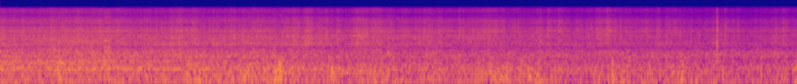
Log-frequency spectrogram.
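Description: A train of goods wagons rolling past and drawing away, a steady rumbling noise that grows gradually quieter as it recedes, with wind on the microphone.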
